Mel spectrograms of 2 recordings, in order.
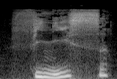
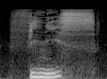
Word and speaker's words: finissent: Ils finissent. So remember, as usual, when we get the verbs, E-N-T, not pronounced. Ils finissent, elles finissent.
